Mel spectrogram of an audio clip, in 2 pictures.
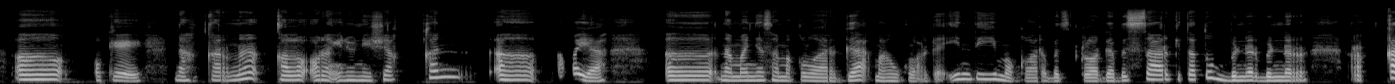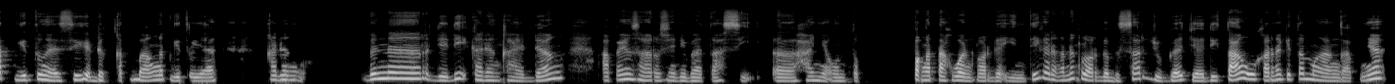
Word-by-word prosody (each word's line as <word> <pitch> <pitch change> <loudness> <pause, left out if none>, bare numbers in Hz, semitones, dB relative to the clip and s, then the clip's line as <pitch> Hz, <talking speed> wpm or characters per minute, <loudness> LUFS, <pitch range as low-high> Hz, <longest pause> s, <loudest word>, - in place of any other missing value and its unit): Eee, 225 +1 +4 0.4
oke 180 -2 0 0.5
nah 190 -1 -1 0.2
karena 195 +3 -1 0.3
kalo 205 -1 +3 0.2
orang 200 -1 0
Indonesia 190 +2 -2 0.4
kan, 320 +1 +1 0.5
eee, 210 -1 +3 0.3
apa 250 +7 -3
ya, 160 -1 +2 0.7
eee, 200 0 +3
namanya 185 0 +1
sama 180 -2 -1
keluarga, 170 +1 -1 0.2
mau 165 0 -2
keluarga 150 -2 -7 0.2
inti, 245 +1 0 0.2
mau 165 -5 -2
keluar 155 0 -5
bes 160 - -4 0.2
keluarga 155 +1 0
besar 220 +4 +3
kita 225 - -1
tuh 300 - +1 0.2
benar-benar, 180 -1 +2 0.6
rekat 295 -1 +2 0.2
gitu 205 0 0
gak 175 -1 +2
sih, 210 0 +1 0.2
dekat 190 - -3
banget 195 +4 +2
gitu 170 0 -6
ya, 160 - +2 0.6
kadang 210 -1 +1 0.8
benar 270 0 +7 0.2
jadi 185 +7 +1 0.2
kadang-kadang 180 - -1 0.5
apa 185 +2 -4
yang 245 - +3
seharusnya 185 -3 -2
dibatasi, 165 +1 -2 0.3
eee, 160 -1 +1
hanya 190 -3 -1
untuk, 160 - -8 0.5
pengetahuan 195 -4 +3
keluarga 165 0 -1
inti, 150 +9 -3
kadang-kadang 245 +1 0
keluarga 185 -9 +2
besar 160 - -1
juga 180 -4 +1
jadi 180 -3 0
tahu 275 -3 +8
karena 195 +4 +3
kita 235 +2 0
menganggapnya 180 - +2
190 Hz, 125 wpm, -24 LUFS, 170-215 Hz, 0.8 s, tahu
